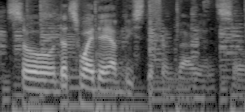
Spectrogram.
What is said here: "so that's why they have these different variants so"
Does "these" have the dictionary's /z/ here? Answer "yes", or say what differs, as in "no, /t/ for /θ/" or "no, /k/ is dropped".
no, /s/ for /z/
